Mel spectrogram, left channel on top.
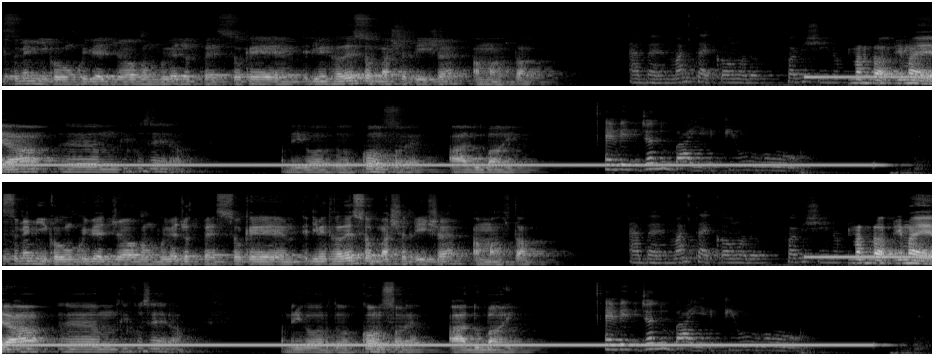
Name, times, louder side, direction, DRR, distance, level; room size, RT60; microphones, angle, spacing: voice 1, 0.0-5.3 8.5-11.1 12.1-13.5 13.8-14.4, right 2 dB, 90° right, 4 dB, 3.7 m, -28 dB
voice 2, 6.3-8.4 15.3-17.3, right 1 dB, 10° right, 3 dB, 2.5 m, -37 dB
sound 1, 8.0-18.0, right 3 dB, 45° left, 1.9 m, -28 dB
18.5 x 16.5 x 9.0 m, 0.71 s
head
